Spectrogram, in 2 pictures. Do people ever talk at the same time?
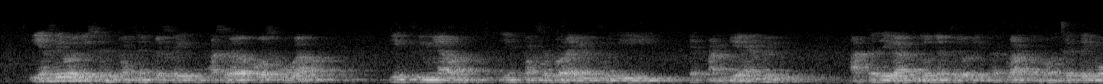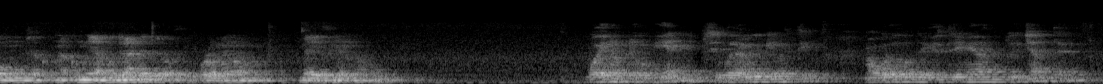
No

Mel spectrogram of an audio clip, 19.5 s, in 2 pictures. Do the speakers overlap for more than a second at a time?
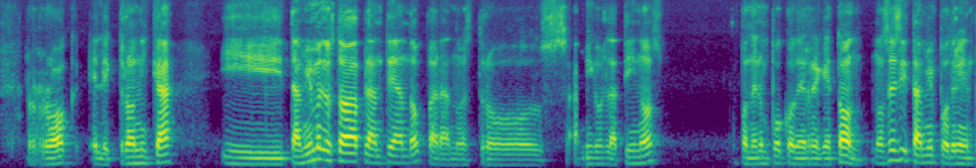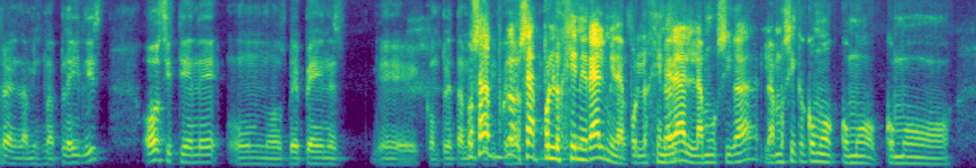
Yes, from 14.4 s

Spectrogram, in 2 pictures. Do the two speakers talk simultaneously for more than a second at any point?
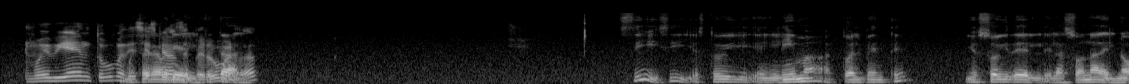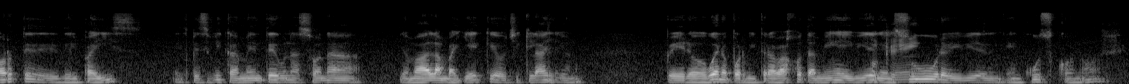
Yes, from 1.2 s

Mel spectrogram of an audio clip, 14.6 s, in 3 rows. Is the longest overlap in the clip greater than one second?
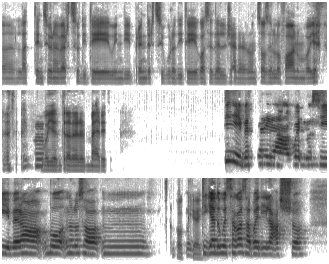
No

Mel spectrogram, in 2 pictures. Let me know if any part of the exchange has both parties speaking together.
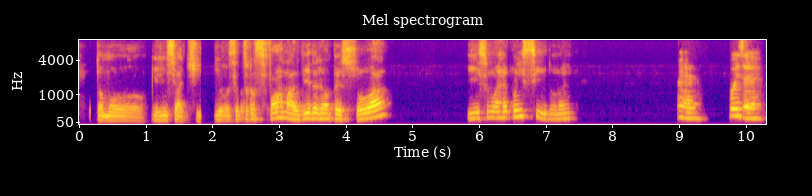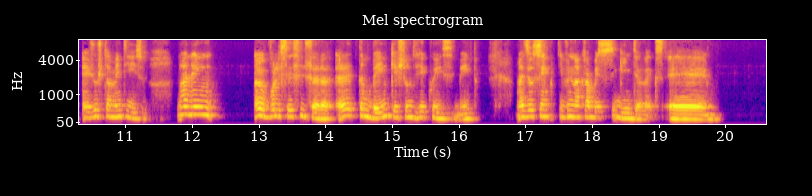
No

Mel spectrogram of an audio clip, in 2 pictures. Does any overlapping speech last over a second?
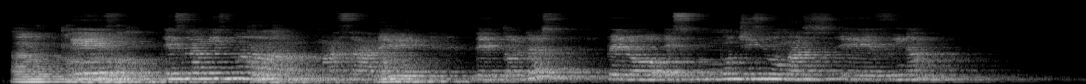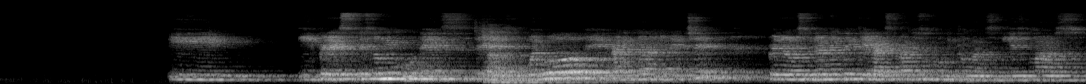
No

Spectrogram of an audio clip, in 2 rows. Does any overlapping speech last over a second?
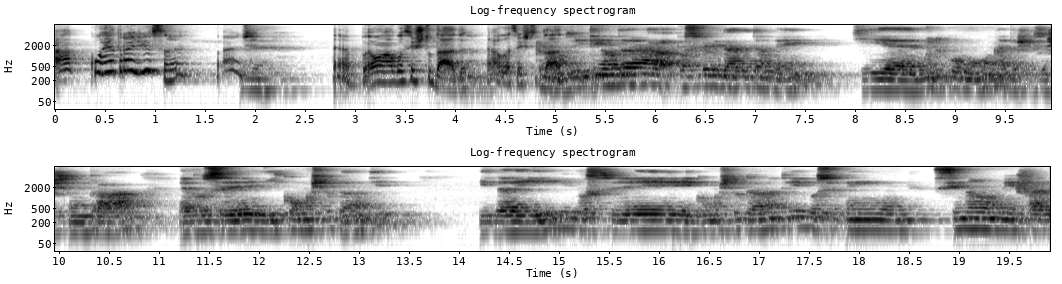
No

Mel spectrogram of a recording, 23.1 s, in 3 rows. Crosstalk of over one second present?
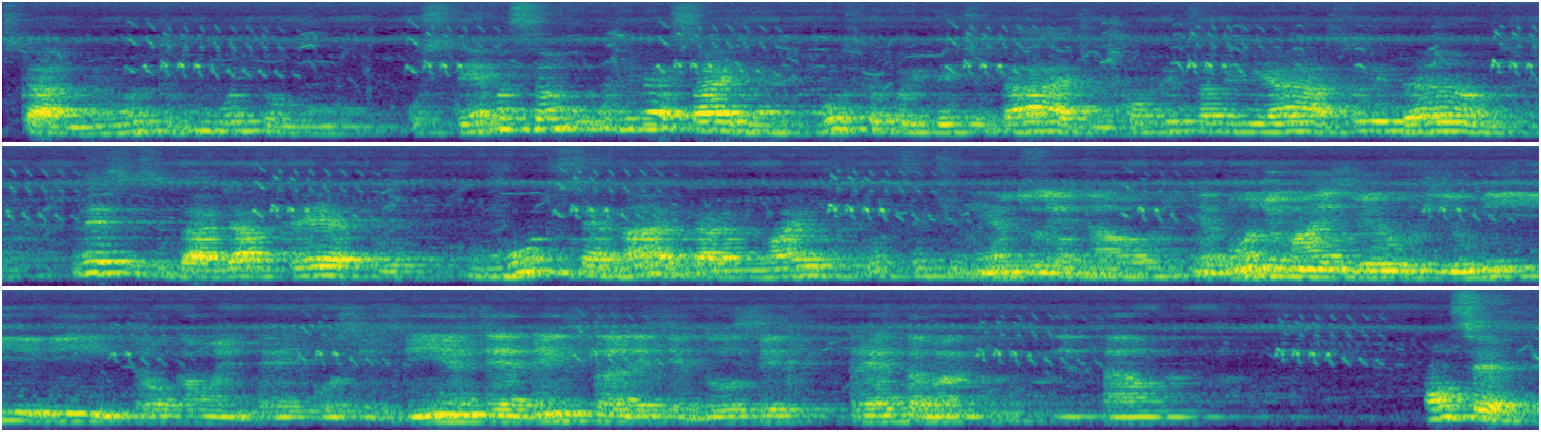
Yes, from 12.4 s

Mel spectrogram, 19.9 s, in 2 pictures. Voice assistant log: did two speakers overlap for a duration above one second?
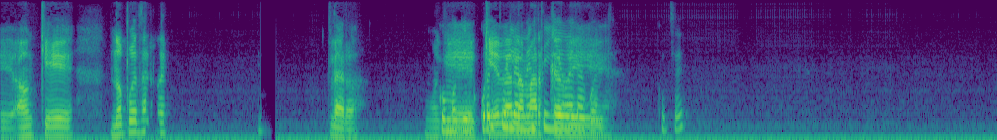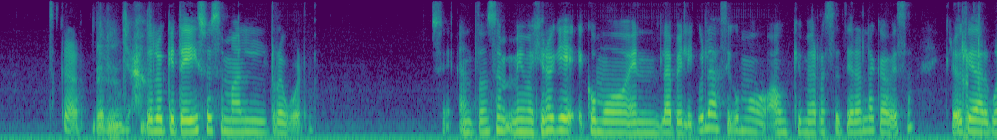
Yes, from 4.4 s

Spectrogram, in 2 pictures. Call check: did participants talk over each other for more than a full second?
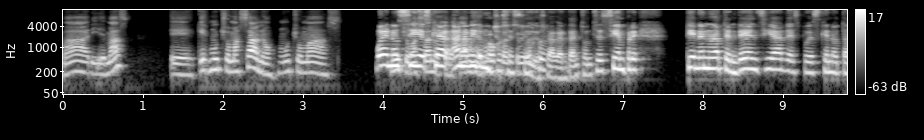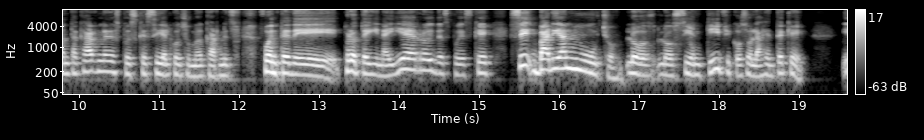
Yes, from 4.1 s

